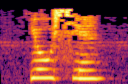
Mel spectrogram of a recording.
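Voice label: "优先", Mandarin Chinese; chinese flashcards; hsk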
